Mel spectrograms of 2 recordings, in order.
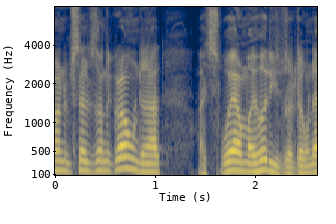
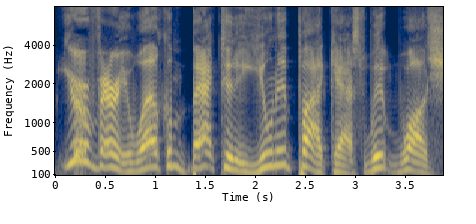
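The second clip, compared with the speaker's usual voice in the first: slow, raised dramatic intro voice; mock announcer; 5 semitones higher, slower than usual. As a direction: ham it up like a TV narrator.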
